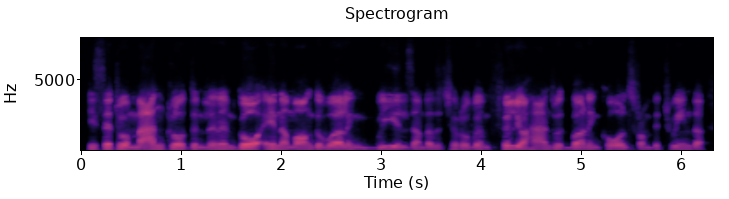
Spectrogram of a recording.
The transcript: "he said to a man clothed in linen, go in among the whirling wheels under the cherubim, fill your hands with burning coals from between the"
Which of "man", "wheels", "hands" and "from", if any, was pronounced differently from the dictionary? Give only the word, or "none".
none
